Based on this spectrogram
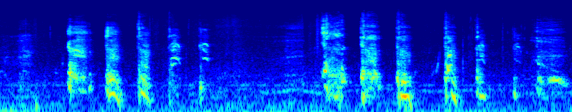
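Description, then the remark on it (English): A persistent spluttering cough from a woman walking through her apartment, trying to stop it with a cigarette: a rapid string of harsh, wet coughing bursts in two fits separated by a brief pause, with raspy throat-clearing between them. “attempts to curtail a stubborn, persistent cough with a cigarette.”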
